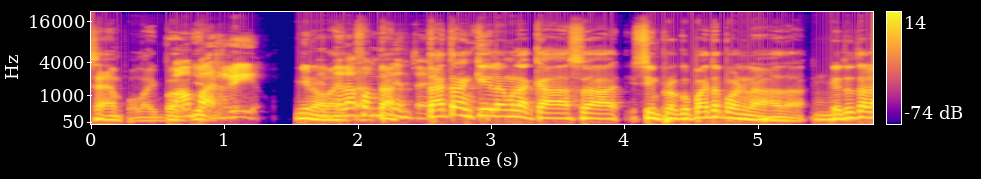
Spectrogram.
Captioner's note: speaking In Foreign Language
